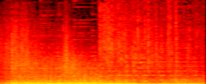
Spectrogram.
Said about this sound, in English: The deck chair explodes.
